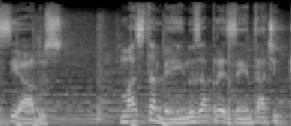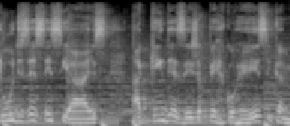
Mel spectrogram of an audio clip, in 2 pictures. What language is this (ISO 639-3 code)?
por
